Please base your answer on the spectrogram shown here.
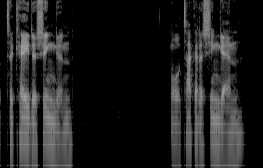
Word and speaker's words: Takeda Shingen: So whether you're pronouncing it Takeda or Takeda, Takeda Shingen or Takeda Shingen or Takeda Shingen, like, just make decisions.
